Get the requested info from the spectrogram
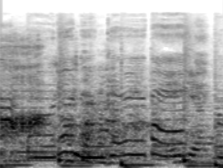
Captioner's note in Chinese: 大笑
